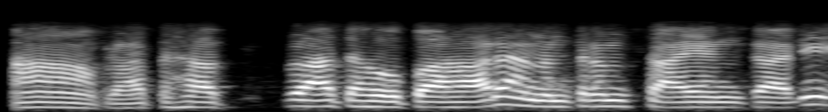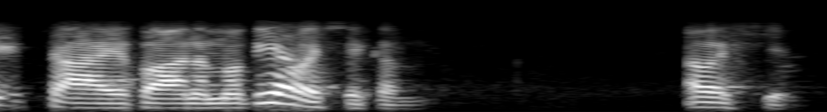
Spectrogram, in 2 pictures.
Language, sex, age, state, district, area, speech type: Sanskrit, male, 30-45, Karnataka, Dakshina Kannada, rural, conversation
